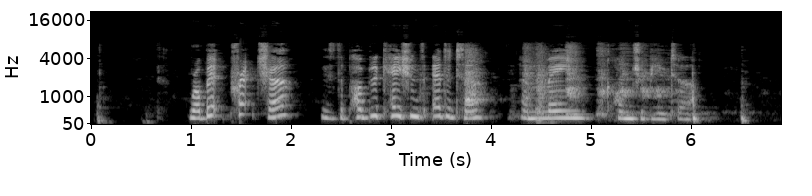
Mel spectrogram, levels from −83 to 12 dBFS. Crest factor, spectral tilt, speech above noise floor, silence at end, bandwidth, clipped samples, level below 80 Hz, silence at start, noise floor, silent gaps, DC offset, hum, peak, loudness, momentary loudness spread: 18 dB; -3.5 dB/octave; 36 dB; 0.3 s; 7.4 kHz; under 0.1%; -62 dBFS; 0.05 s; -53 dBFS; none; under 0.1%; none; -2 dBFS; -17 LUFS; 14 LU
